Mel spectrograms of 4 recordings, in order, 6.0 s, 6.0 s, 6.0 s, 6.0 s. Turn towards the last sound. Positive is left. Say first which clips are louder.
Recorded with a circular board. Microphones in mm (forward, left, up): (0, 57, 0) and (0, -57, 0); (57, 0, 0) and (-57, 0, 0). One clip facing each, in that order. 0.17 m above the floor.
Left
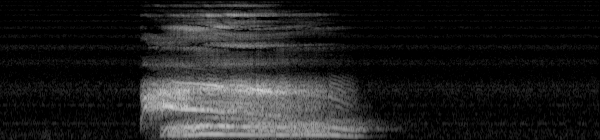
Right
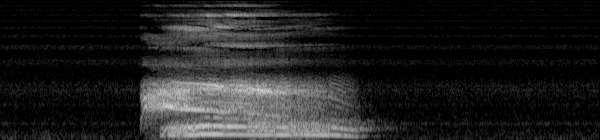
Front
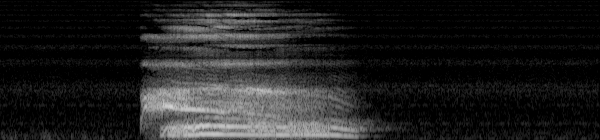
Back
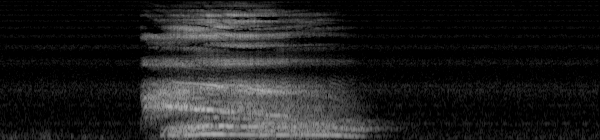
# even, front 10 dB
turn(degrees=0)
